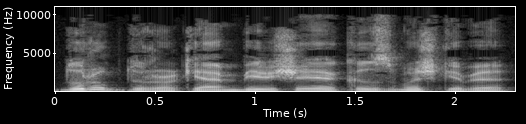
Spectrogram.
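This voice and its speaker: A man narrating a novel in a steady, measured audiobook reading. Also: fairly low pitch.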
